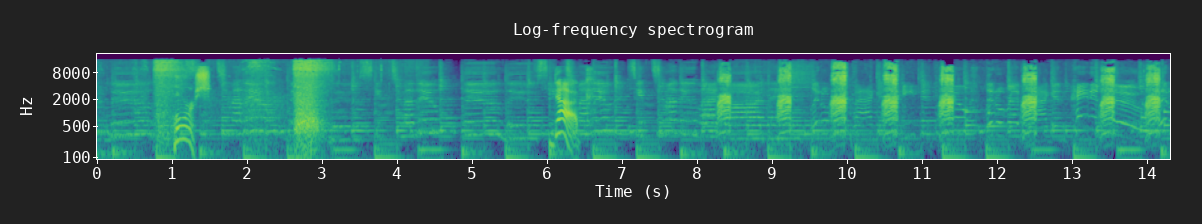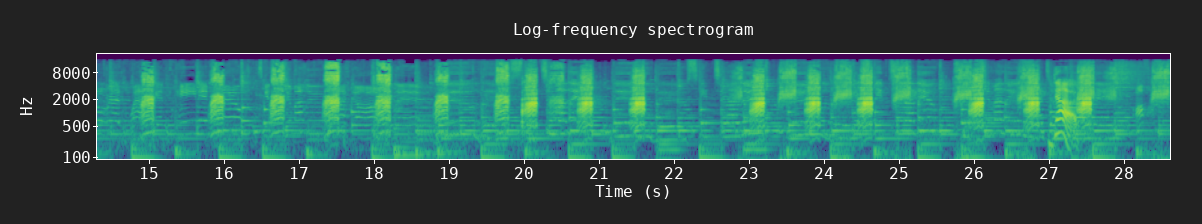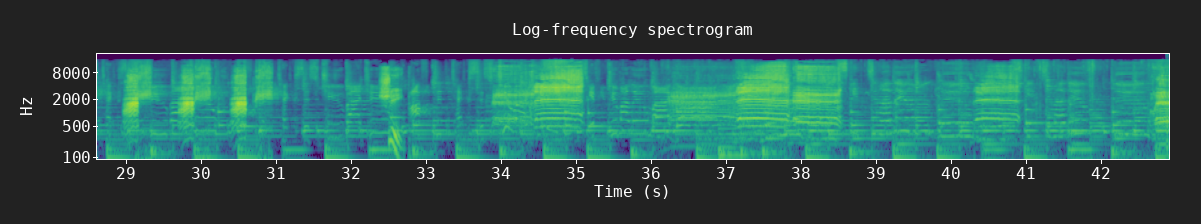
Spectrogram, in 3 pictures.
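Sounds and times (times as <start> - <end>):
ducks quacking: 8.3 - 11.5, 12.3 - 12.6, 13.4 - 14.3, 14.9 - 15.2, 15.8 - 21.8, 22.8 - 31.1, 33.9 - 35.2, 36.3 - 38.6.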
